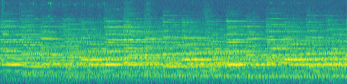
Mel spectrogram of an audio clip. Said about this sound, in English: That's the very familiar sound of the church bells at Grace Cathedral in San Francisco's Nob Hill neighborhood. The majestic, iconic landmark on California Street, situated between Taylor and Jones.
